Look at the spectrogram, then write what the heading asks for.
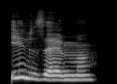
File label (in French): "ils aiment", French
